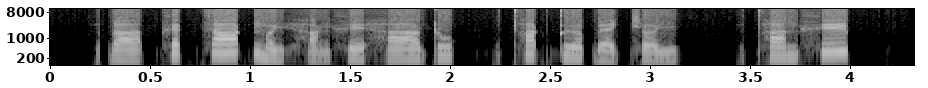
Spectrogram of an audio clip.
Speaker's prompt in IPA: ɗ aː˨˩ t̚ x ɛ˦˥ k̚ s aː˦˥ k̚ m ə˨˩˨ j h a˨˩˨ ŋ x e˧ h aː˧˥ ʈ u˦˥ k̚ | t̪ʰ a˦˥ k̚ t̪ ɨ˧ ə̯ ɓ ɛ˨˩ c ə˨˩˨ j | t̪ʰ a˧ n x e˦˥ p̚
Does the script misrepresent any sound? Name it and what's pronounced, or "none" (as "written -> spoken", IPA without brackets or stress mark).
none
